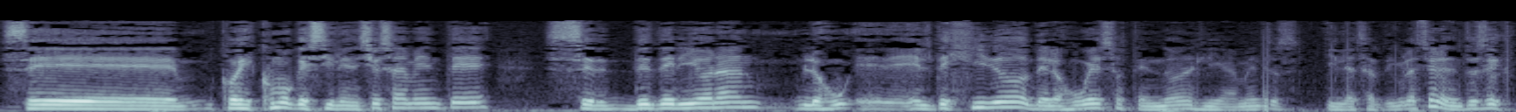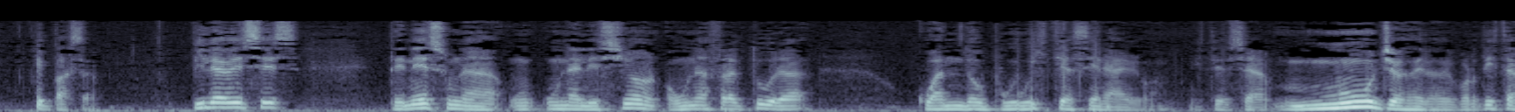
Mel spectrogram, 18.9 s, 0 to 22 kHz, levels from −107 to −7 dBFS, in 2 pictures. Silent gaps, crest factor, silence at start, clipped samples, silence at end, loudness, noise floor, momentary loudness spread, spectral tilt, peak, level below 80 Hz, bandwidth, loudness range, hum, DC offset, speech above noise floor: none; 16 dB; 0 s; under 0.1%; 0 s; -32 LUFS; -58 dBFS; 15 LU; -6 dB/octave; -14 dBFS; -56 dBFS; 10.5 kHz; 6 LU; none; under 0.1%; 27 dB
